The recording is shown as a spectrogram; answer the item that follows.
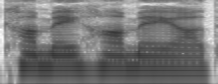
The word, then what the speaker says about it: Kamehameha: When Kamehameha, pronounced Kamehameha the Great, who was a sort of a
